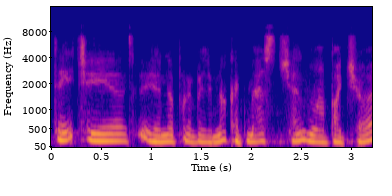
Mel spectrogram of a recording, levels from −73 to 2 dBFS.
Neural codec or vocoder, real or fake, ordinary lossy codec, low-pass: codec, 16 kHz, 2 kbps, X-Codec, HuBERT features, trained on balanced general audio; fake; Opus, 16 kbps; 7.2 kHz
